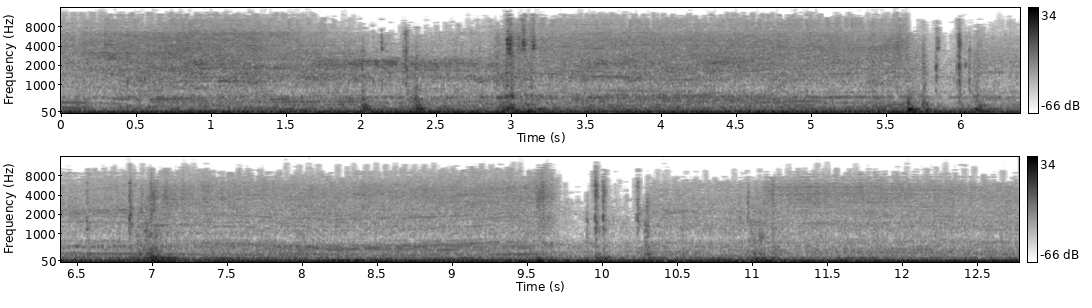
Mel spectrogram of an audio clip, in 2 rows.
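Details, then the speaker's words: Car after starting, power windows tested: repeated smooth motor whirs that start, run steadily and stop cleanly as all four windows go up and down; all working normally. "All right, that's cool. We got up and down all 4."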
